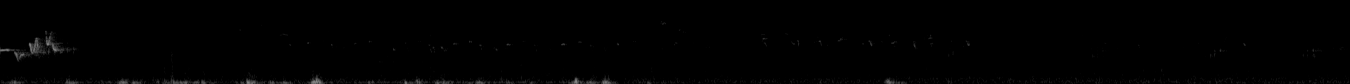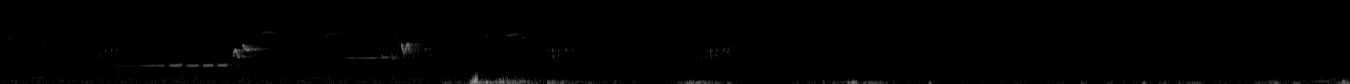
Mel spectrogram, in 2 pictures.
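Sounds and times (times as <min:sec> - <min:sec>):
bird singing whistled notes: 0:00.0 - 0:00.8, 0:11.7 - 0:19.3
small bird chirps: 0:00.0 - 0:00.8, 0:01.6 - 0:21.2.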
